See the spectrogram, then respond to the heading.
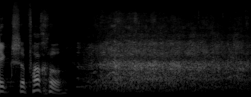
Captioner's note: laughter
